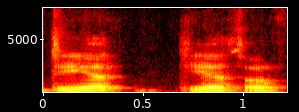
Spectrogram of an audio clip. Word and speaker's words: diethyl: So diethyl, that's how you say it, ether, and she's using the DIET and ER as Dieter.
